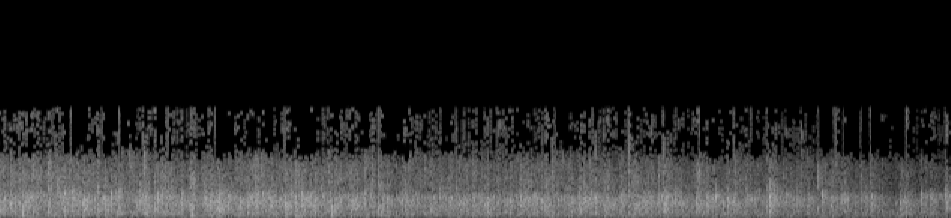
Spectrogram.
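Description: Sustained applause from a large audience at an event, dense and steady clapping filling the whole stretch at a loud level, tapering only slightly near the end, with no voices heard, given for the people who make the events possible.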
